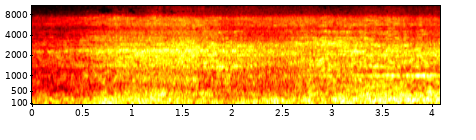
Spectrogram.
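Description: EN57AL electric multiple unit passing close by at speed. Its wheel and running noise swells as the train reaches the listener about half a second in, then holds steady and loud.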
